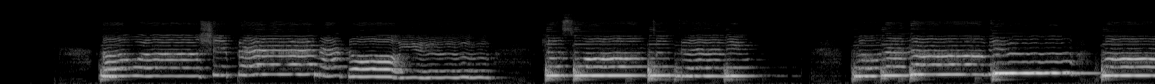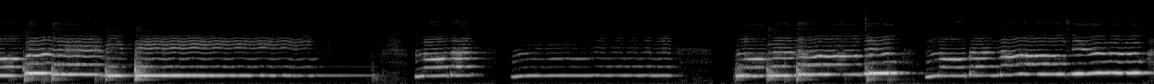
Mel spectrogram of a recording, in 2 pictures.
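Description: A woman singing the soprano harmony line of a gospel worship song's vamp, in short phrases with brief breaks between them, her held notes wavering with vibrato.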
